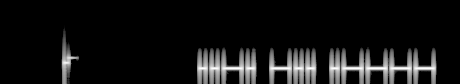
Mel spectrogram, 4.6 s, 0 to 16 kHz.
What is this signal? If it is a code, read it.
Morse code, heard as a keyed tone, about 20 wpm, 700 Hz. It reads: FD1
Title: Callsign Prefixes for Top 25 DXCC - 20wpm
